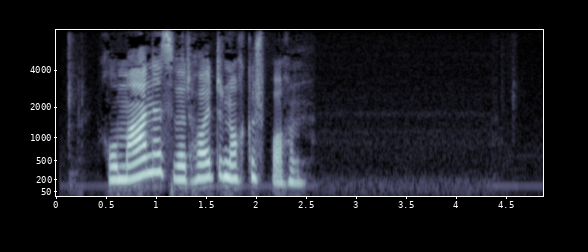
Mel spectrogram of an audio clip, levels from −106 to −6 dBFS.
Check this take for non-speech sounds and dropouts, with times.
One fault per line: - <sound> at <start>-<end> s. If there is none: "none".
none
